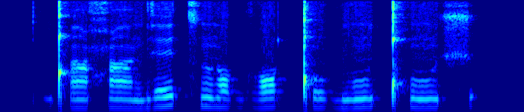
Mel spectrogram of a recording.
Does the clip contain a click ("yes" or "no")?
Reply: yes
